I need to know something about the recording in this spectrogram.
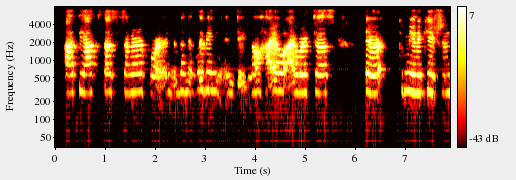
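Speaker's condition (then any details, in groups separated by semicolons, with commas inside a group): Cerebral palsy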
